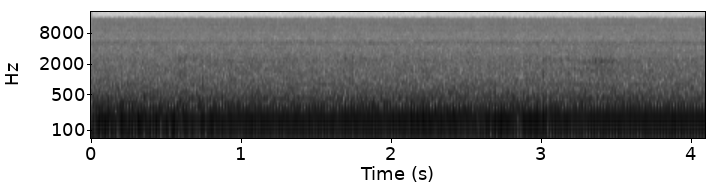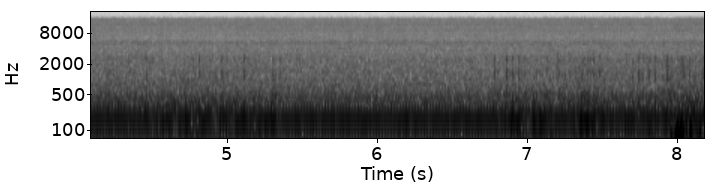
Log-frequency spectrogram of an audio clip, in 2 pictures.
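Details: Bengal mother cat purring while nursing her female kitten; a steady, low, continuous rumble runs throughout with very little else audible.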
